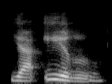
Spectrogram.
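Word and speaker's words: יָאִירוּ: So this is a tipcha. It's telling us that the syllable, the accented syllable is this one right here. So ya-i, e is the accented syllable. Ya-i-ru, okay?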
